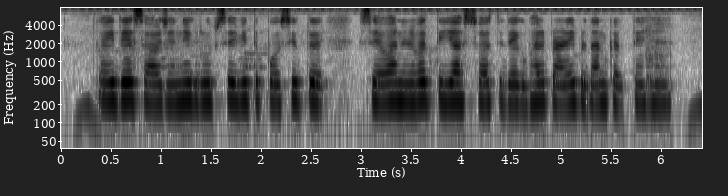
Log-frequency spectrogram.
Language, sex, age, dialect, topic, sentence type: Hindi, female, 18-24, Awadhi Bundeli, banking, statement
